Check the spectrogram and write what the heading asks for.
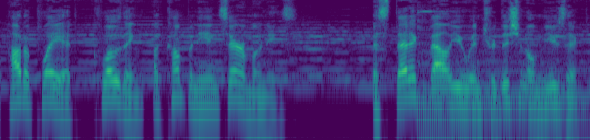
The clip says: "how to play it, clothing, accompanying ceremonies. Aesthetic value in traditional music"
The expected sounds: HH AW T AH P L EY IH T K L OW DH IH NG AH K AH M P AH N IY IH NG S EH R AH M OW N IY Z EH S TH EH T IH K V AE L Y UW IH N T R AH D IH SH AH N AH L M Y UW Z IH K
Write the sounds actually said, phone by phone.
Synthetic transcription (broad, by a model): HH AW T AH P L EY IH T K L OW DH IH NG AH K AH M P AH N IY IH NG S EH R AH M OW N IY Z EH S TH EH T IH K V AE L Y UW IH N T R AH D IH SH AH N L M Y UW Z IH K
